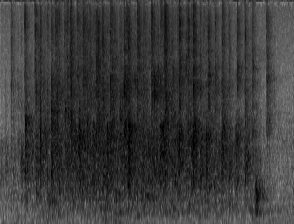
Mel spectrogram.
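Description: An audience applauds after a talk on Cincinnati's West End collections, a dense steady wash of clapping from a room full of people that tapers slightly at the end.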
